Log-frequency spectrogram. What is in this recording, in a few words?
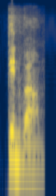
"pinworm", Indian; Dictionary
